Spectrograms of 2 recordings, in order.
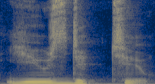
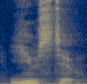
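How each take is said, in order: First: The d sound in used is clearly pronounced. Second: The d sound in used is dropped. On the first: The speaker calls it wrong. "No one actually says used to because that's too difficult to say" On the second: The speaker calls it right. "We just say used to"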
